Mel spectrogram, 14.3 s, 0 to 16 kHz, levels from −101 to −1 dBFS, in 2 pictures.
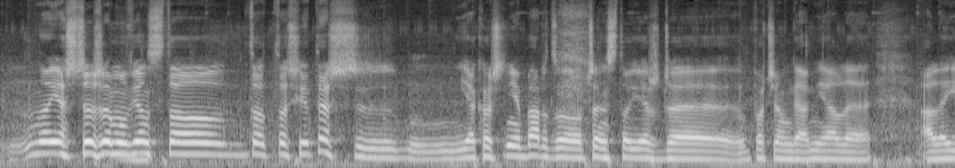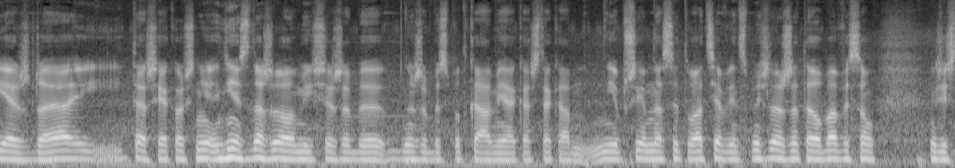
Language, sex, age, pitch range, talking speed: Polish, male, 20-39, 125-175 Hz, 165 wpm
